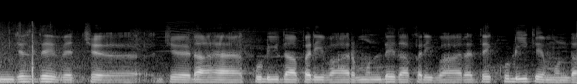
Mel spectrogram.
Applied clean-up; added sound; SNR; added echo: none; Crowd / Fireworks; 19 dB; none.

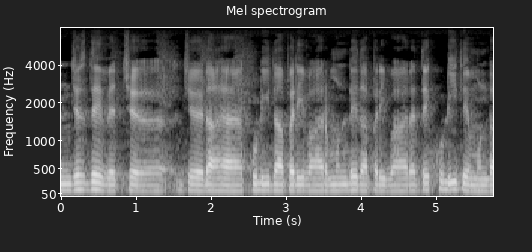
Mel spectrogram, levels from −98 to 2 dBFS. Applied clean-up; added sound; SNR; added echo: none; none; none; none.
